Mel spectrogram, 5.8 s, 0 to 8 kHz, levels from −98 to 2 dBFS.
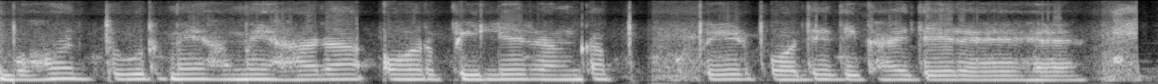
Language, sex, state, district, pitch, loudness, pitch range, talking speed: Hindi, male, Assam, Kamrup Metropolitan, 170 Hz, -15 LUFS, 160-175 Hz, 155 wpm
